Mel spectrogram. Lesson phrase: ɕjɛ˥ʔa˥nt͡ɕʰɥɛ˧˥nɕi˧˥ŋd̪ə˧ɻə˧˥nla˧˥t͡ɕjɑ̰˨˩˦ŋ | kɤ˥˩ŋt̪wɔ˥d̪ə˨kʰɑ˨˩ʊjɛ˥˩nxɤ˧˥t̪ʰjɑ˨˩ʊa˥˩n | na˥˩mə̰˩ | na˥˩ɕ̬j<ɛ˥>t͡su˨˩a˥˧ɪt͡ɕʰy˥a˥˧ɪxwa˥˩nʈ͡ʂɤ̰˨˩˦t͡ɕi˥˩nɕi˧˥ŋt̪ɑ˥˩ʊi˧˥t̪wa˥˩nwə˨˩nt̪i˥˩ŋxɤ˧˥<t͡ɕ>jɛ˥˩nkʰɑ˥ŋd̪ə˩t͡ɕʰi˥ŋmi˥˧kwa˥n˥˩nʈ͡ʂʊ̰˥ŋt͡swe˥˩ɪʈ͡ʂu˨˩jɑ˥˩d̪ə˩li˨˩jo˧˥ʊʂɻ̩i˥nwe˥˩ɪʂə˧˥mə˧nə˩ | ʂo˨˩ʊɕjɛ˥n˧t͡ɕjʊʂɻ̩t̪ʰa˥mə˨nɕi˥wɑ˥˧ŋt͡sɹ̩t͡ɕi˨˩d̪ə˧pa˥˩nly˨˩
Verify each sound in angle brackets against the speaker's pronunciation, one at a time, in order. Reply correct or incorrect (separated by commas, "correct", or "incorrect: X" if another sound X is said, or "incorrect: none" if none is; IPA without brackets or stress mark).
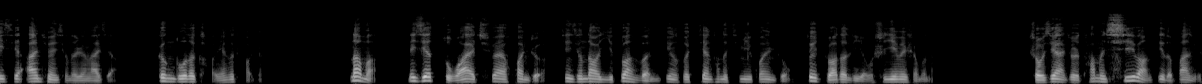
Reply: correct, correct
